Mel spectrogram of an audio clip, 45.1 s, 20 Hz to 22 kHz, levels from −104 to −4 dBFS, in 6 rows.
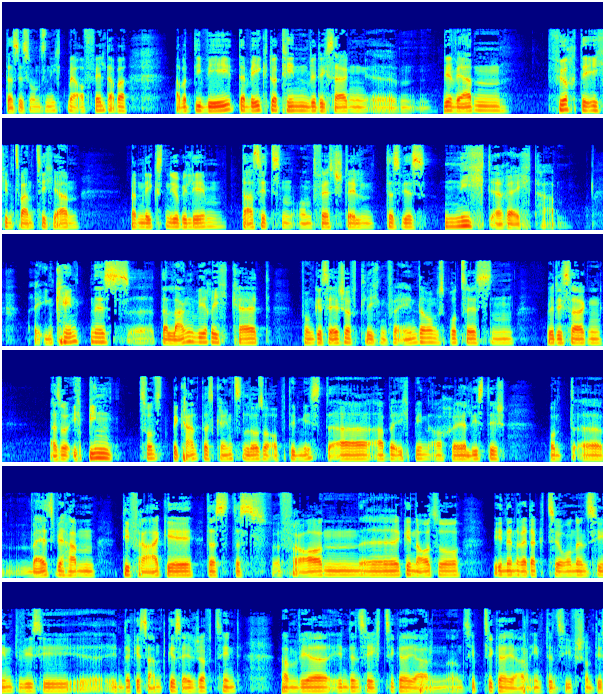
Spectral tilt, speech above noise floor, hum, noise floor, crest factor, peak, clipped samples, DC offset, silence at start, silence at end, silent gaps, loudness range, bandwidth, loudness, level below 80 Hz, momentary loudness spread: -4.5 dB/octave; 47 dB; none; -75 dBFS; 18 dB; -10 dBFS; under 0.1%; under 0.1%; 0.05 s; 0 s; none; 3 LU; 9.4 kHz; -29 LUFS; -64 dBFS; 11 LU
